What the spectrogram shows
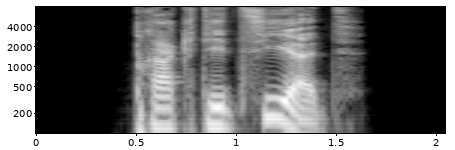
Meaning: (verb) past participle of praktizieren; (adjective) practiced / practised
- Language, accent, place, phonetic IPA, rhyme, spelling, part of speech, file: German, Germany, Berlin, [pʁaktiˈt͡siːɐ̯t], -iːɐ̯t, praktiziert, verb, De-praktiziert.ogg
